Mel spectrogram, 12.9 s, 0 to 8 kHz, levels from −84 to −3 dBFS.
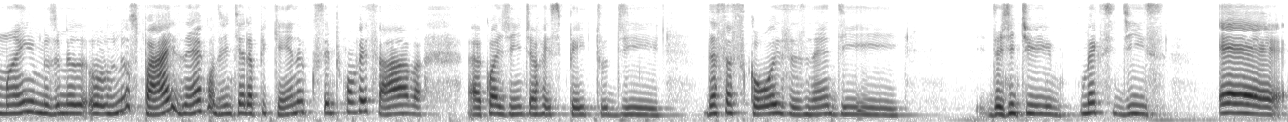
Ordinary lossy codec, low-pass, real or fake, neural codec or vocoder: none; 7.2 kHz; real; none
